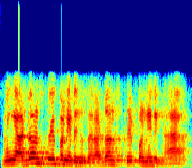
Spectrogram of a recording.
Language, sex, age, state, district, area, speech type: Tamil, male, 18-30, Tamil Nadu, Cuddalore, rural, conversation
